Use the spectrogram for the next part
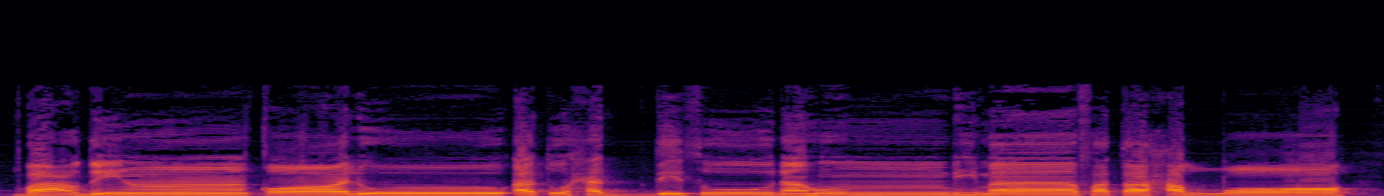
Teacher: بعض قالوا اتحدثونهم بما فتح اللہ اخفا کیا، یہاں پہ قاف حروف مستعلیہ میں سے پر کر کے پڑھا، الف مدہ، پھر مد منفصل اور اس کے بعد واو مدہ ہے، میم ساکن کے بعد با آ گئی، اخفائے شفوی ہو گیا، الف مدہ.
